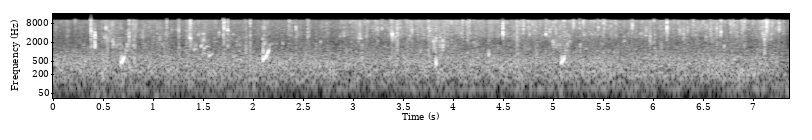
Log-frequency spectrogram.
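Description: Meltwater trickling and dripping on thawing ice, with scattered small clicks and a few brief rising plinks of drops.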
